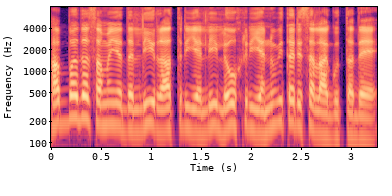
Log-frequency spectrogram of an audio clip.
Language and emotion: Kannada, neutral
